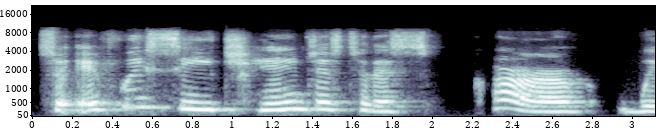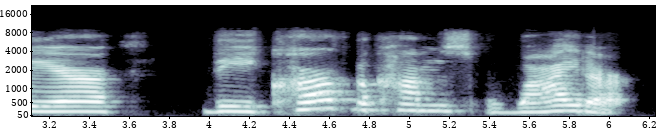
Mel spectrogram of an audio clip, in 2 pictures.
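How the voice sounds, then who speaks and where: A woman's voice: mid-range voice, lively intonation, takes it slowly, rough recording. A woman lecturing on anatomy, explaining steadily with frequent ums. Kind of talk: recorded lecture.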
